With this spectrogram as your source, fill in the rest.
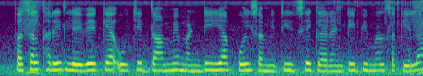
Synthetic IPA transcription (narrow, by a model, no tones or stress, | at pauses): fɐsəlxɐɾiːd̪leːʋekeʔuːt͡ʃɪt̪̚d̪aːmːẽmɐ̃ɳɖijakoːisɐmɪt̪iseɡɛːɾəɳʈibʱimɪlsɐkeːlaː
